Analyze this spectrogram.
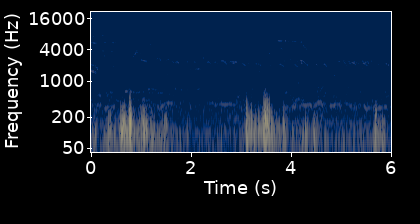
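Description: Small birds chirping faintly, with a few low, muffled thumps and rumbles about a second in, again around three seconds in and near the end.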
